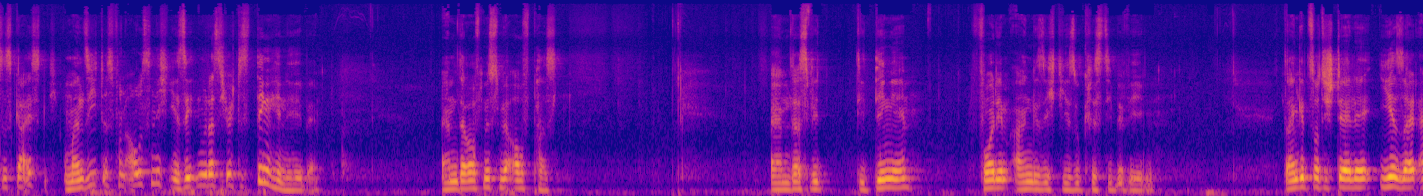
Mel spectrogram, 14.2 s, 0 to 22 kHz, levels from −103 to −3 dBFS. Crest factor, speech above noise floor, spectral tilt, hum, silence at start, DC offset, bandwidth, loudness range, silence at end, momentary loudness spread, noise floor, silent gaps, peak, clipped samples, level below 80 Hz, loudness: 20 dB; 39 dB; -5 dB/octave; none; 0 s; under 0.1%; over 20 kHz; 8 LU; 0 s; 18 LU; -70 dBFS; none; -12 dBFS; under 0.1%; -66 dBFS; -31 LUFS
